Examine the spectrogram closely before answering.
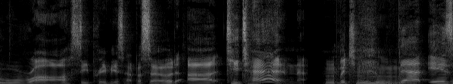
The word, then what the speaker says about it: Titane: now's followup to Raw see previous episode uh T10 which that is how it's pronounced I remember when this was coming out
